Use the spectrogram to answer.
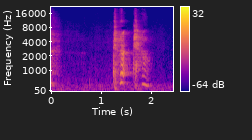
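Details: Child coughing: two short, sharp cough bursts followed by a brief voiced sound in a quiet room, while someone laughs at the coughing.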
